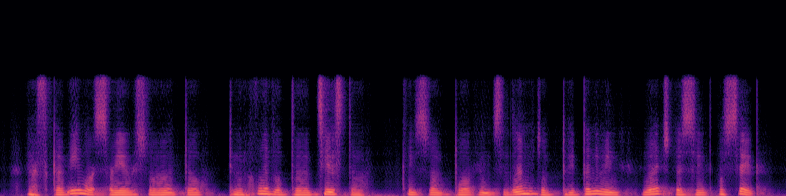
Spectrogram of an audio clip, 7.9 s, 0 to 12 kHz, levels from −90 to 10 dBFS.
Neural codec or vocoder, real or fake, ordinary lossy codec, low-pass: codec, 16 kHz, 0.5 kbps, FreqCodec, smaller model; fake; none; 7.2 kHz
